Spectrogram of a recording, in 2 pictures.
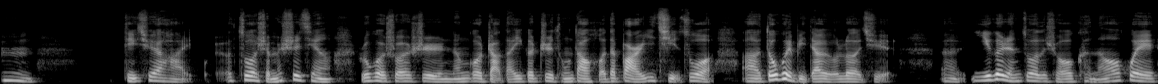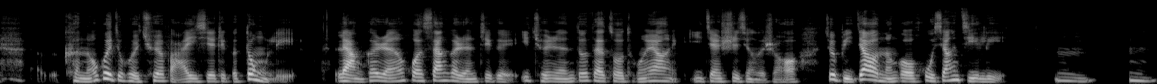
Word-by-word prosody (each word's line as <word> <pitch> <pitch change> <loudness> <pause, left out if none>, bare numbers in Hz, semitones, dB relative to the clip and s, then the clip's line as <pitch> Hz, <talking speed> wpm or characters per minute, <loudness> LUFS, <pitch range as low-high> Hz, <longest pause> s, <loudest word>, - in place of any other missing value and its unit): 嗯， 175 -7 -4 0.9
的 145 - +1
确 160 +3 -1
哈， 130 -6 -5 0.4
呃 170 - -8
做 195 +2 +3
什 140 -6 -1
么 135 - +1
事 210 +4 +2
情， 140 -10 -2 0.2
如 155 - 0
果 170 -3 +3
说 145 0 -1
是 140 -3 0
能 130 +2 -2
够 140 -1 +1
找 135 - 0
到 115 - -6
一 135 +1 -1
个 145 +1 0
志 145 +2 -1
同 135 -1 -3
道 135 -2 +3
合 120 -2 -3
的 145 - 0
伴 - - +4
儿 120 +2 +4
一 165 +3 -3
起 155 -4 -1
做， 155 -7 0 0.3
呃， 140 -2 0
都 205 +11 +7
会 245 -4 +7
比 130 -6 -3
较 130 +2 +2
有 120 -2 0
乐 130 -1 +1
趣。 - - -8 0.4
嗯， 140 -3 -8
1 185 +3 +2
个 235 +1 +8
人 155 -5 +1
做 165 -1 +1
的 145 - -3
时 135 -1 -7
候 130 +2 0
可 140 +2 -10
能 140 +8 -2
会， 165 -7 +2 0.4
呃， - - -25 0.2
可 165 - -4
能 140 +7 -1
会 260 +3 +6
就 195 -4 -3
会 155 -4 -1
缺 160 +5 -1
乏 145 - -4
一 140 0 0
些 140 +2 -1
这 140 +1 -6
个 135 -1 -8
动 180 - +3
力。 - - -11 0.3
2 135 -3 +5
个 180 +5 0
人 160 +1 +1
或 180 -3 +1
3 175 +2 +2
个 170 -3 0
人， 125 -2 -1
这 140 +2 -6
个 135 -1 -5
一 175 - -10
群 155 -3 -4
人 135 0 -3
都 175 +3 -2
在 160 -4 +2
做 145 -1 -3
同 135 0 -6
样 160 -4 0
一 145 - -10
件 140 0 -1
事 140 +2 -3
情 130 -3 -6
的 105 - -9
时 110 - -5
候， 120 +2 -3 0.2
就 230 - +3
比 135 - +1
较 225 -3 +7
能 135 -4 -1
够 145 -2 +2
互 155 +4 -2
相 180 +7 +2
激 145 -8 -2
励。 130 -4 -6 0.5
嗯， 165 -1 -11 0.3
嗯。 170 -2 -7
145 Hz, 245 characters per minute, -23 LUFS, 135-170 Hz, 0.9 s, 个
